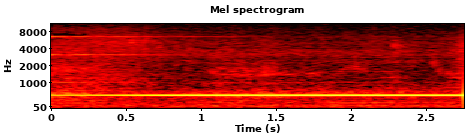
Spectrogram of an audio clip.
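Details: Simulated ear exam in an ASMR role play: a single clear, steady ringing tone from a struck tuning fork, used to check which ear hears it and compare hearing between the two ears.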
